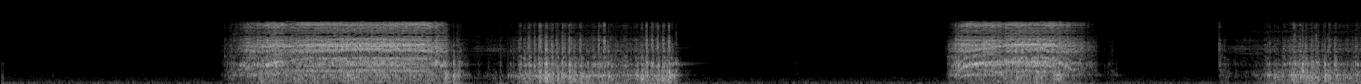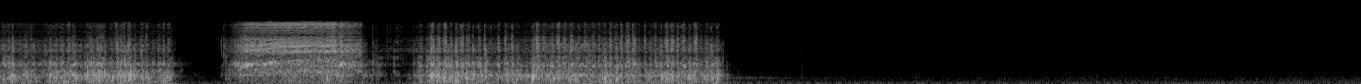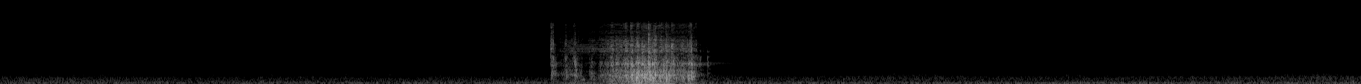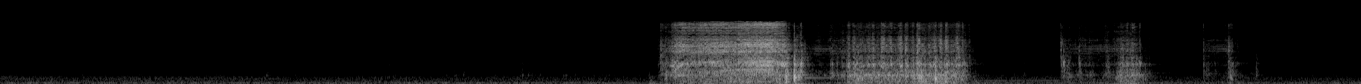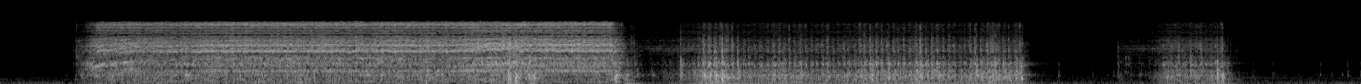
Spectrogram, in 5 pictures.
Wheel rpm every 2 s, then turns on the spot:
0, 120, 50, 10, 30, 40, 20, 30, 70, 30, 10, 0, 0, 0, 0, 0, 10, 0, 0, 0, 0, 0, 0, 30, 60, 10, 0, 60, 160, 160, 60, 30, 10, 10.
4-6 12-14 16-22 32-34 48-50 60-68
